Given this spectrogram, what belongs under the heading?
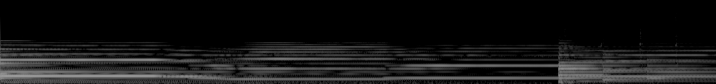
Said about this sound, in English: Althea sat in Sound's office, the clock continuing to count the seconds as he reviewed her full account of the events.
